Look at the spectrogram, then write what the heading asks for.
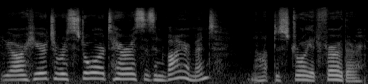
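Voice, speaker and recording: A woman playing a resolute, composed Jedi Knight heroine in a video game, calm and dutiful. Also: fairly high pitch, a little fast, a little hiss or hum, close to an everyday voice. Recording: game music underneath.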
